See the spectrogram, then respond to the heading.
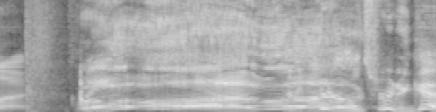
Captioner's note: groans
